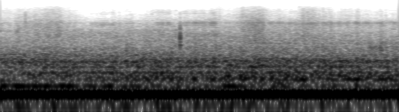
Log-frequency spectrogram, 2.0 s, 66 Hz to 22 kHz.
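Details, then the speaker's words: New Webasto Thermo Pro 90 diesel coolant heater replacing failed Eberspächer on a Demag AC220 mobile crane, first test firing with glow plug and fan on; steady, even roar with constant low hum, no sputter or surging, clean normal combustion. "She's a little but she's roaring. Oh, yeah. Houston, we have lift off. We are well away."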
